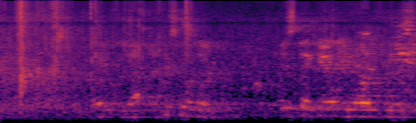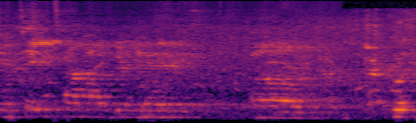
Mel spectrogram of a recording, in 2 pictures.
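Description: A woman speaks through a microphone over loudspeakers in an echoing hall.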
